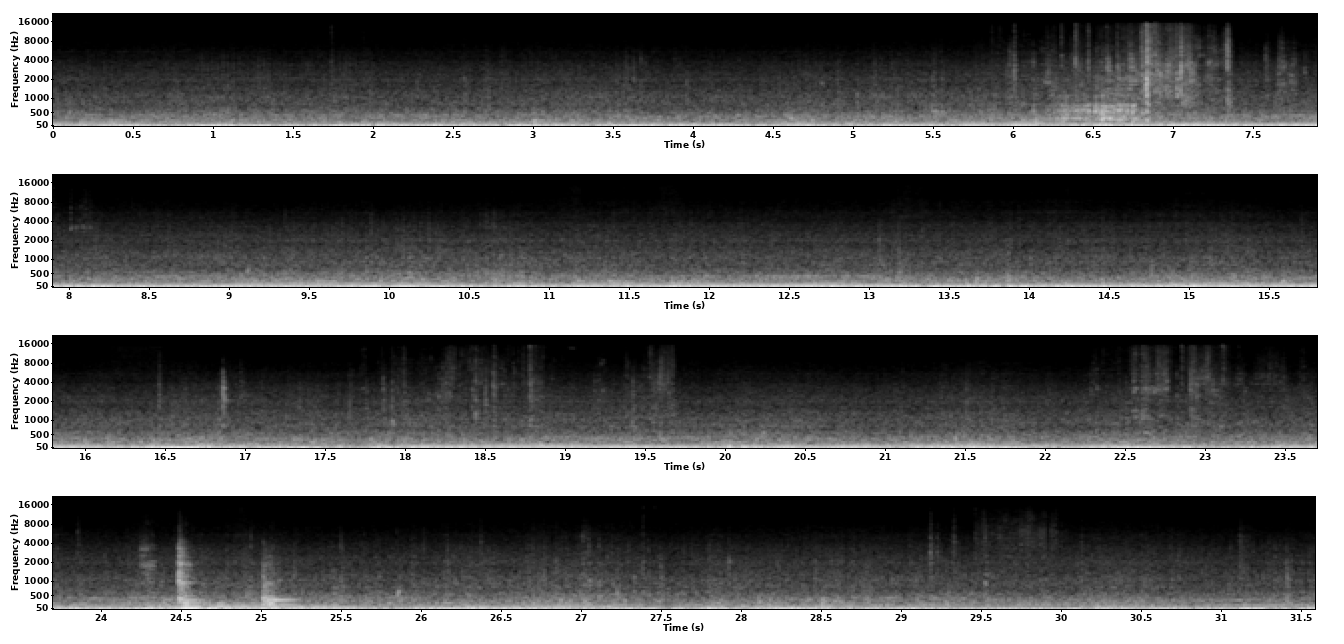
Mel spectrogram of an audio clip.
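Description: A vehicle's engine and drivetrain running steadily at low speed in four-wheel travel over a snowy trail, heard from inside the cab as a loud, steady low drone. A few short knocks and scrapes stand out, about seven seconds in and again near the end.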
